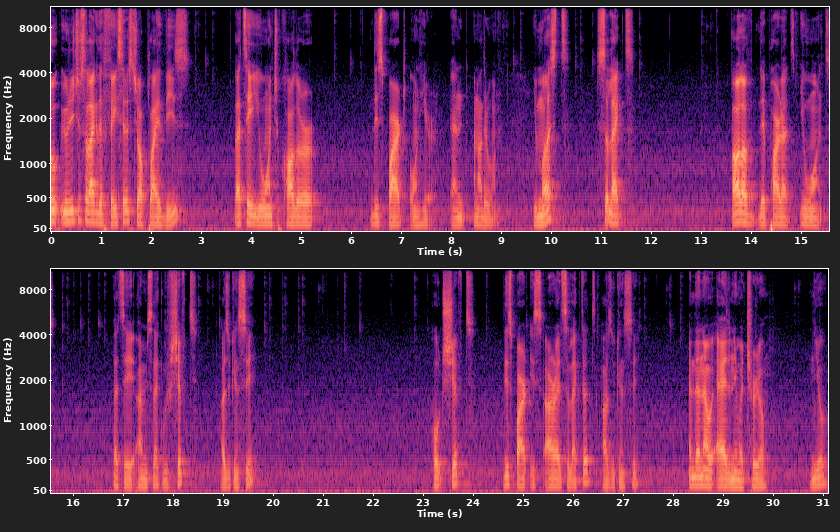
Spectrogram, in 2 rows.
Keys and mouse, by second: 0.6 right drag, 1.2 F3, 2.0 right click, 2.6 right click, 2.9 right click, 3.6 right click, 4.5 right click, 5.8 right click, 9.1 right click, 9.7 3, 10.7 right click, 11.6-12.8 drag, 13.7 shift+click, 16.0 right click, 16.3 right click, 16.7 right click, 17.6 shift+click, 18.3 shift+click, 18.8 right click, 19.3 shift+click, 19.7 shift+click, 20.9 middle click, 21.6-22.6 shift+drag, 23.7 right click, 24.4 middle click, 24.9-26.3 right drag, 27.2 shift+click, 27.8 right click, 29.4 click, 30.6 click.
